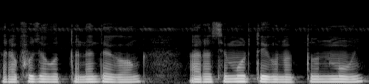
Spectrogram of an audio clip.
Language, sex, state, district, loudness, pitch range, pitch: Chakma, male, Tripura, Unakoti, -16 LUFS, 120-125 Hz, 120 Hz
